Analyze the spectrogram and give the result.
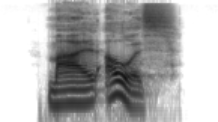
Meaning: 1. singular imperative of ausmalen 2. first-person singular present of ausmalen
- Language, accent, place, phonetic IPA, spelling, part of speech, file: German, Germany, Berlin, [ˌmaːl ˈaʊ̯s], mal aus, verb, De-mal aus.ogg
